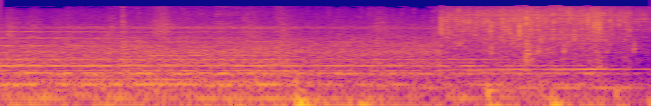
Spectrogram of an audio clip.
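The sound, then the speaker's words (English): Water runs from a tap as hands are rinsed beneath it: a steady splashing hiss with a few heavier bursts of spatter as the hands move through the stream. “Hands being rinsed under a running tap.”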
